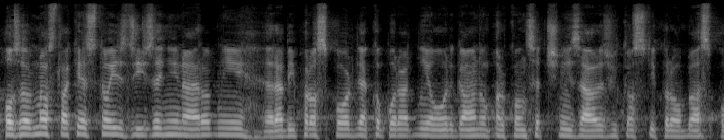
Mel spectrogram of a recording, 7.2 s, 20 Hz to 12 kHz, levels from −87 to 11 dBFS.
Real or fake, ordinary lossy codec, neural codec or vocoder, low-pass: fake; AAC, 48 kbps; codec, 24 kHz, 0.9 kbps, WavTokenizer, small release; 10.8 kHz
